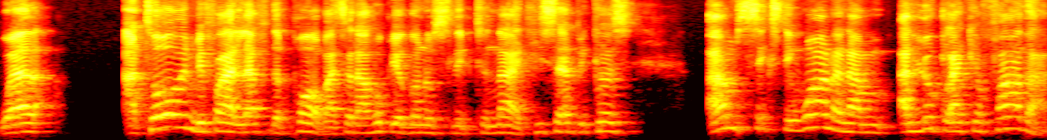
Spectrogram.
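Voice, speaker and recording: A man's raised, projected voice in a Nigerian accent, high-pitched with a bright, sharp tone, lively intonation, and a moderate pace. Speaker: motivational speaker and coach. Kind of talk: interview.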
